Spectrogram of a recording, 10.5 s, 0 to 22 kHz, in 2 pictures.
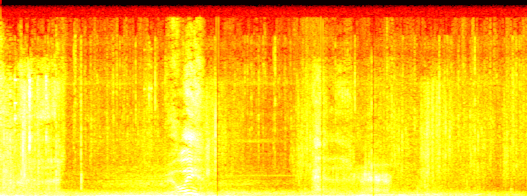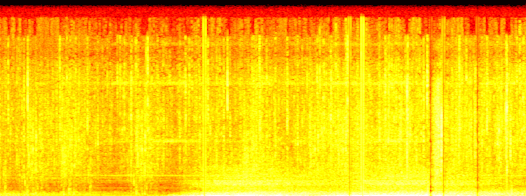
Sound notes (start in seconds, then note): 2.4 animalistic, hostile growling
